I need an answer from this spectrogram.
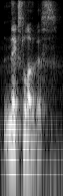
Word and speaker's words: Nyx Lotus: they do something with Nyx Bloom as well. I keep calling it Nyx Bloom. It's just Nyx Lotus. Sorry for everyone's who to hear me mispronounce that the whole time.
